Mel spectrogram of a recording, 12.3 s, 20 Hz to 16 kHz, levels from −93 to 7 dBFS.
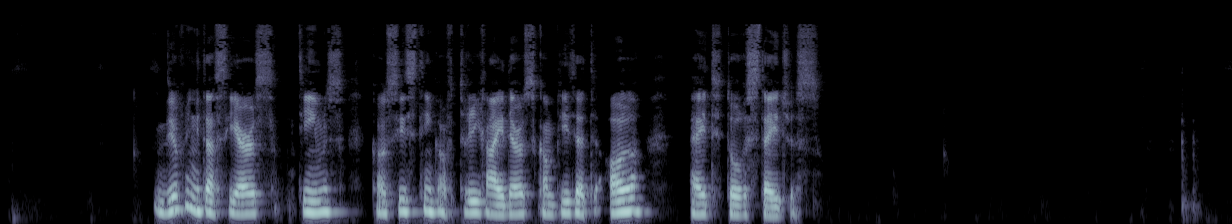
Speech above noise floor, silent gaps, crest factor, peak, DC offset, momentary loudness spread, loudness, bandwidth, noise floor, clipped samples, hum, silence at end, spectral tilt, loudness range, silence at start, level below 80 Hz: over 65 dB; none; 22 dB; -6 dBFS; under 0.1%; 10 LU; -25 LUFS; 11.5 kHz; under -90 dBFS; under 0.1%; none; 4.25 s; -7 dB/octave; 6 LU; 1.55 s; -70 dBFS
